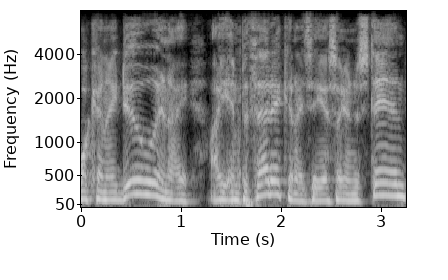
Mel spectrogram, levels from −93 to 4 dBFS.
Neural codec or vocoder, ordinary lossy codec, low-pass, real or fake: none; Opus, 24 kbps; 7.2 kHz; real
